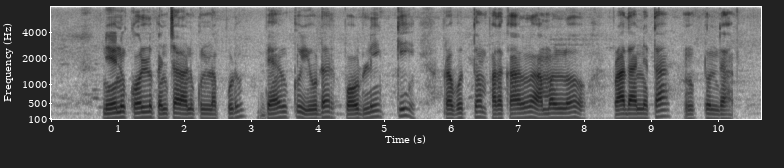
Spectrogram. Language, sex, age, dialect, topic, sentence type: Telugu, male, 18-24, Southern, agriculture, question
